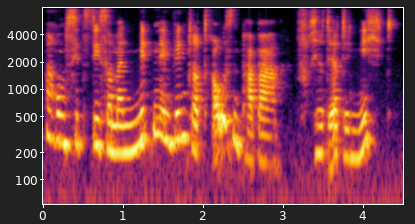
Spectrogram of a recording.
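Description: A woman voicing a young girl in a children's storybook, eager and tender-hearted, with a high, pleading manner. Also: sing-song, moderate pace.

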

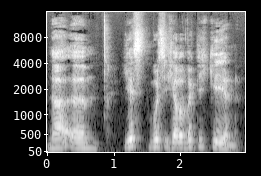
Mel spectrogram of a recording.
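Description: A man's voice: a little high, animated, measured pace. A man voicing a kindly old male burglar in a storybook reading, grumbling and reassuring. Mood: hasty.

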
